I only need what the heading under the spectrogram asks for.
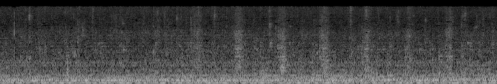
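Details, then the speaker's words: Formula 40 boat with twin Volvo IPS pods, domestic freshwater pump filling the sink: steady rush of water with an even low hum underneath, no surging or knocking; freshwater pump running normally. "we've got the domestic water supply pumping you might hear the water pump"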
